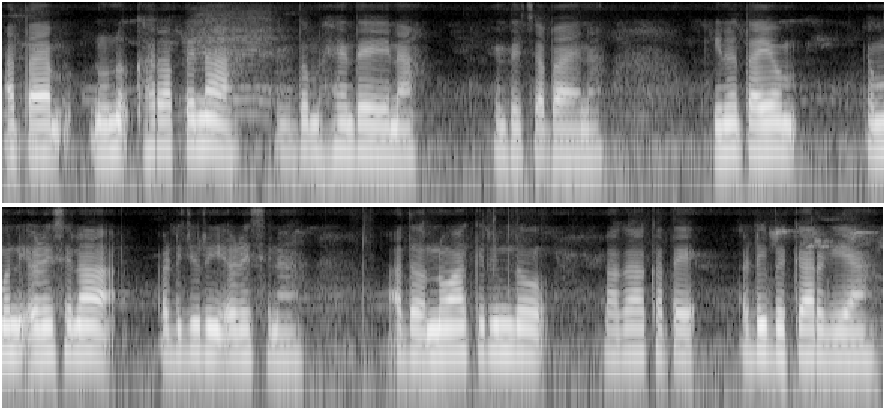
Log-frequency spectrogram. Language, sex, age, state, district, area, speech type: Santali, female, 30-45, Jharkhand, East Singhbhum, rural, spontaneous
